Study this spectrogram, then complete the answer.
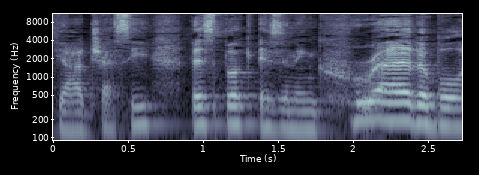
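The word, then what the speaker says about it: Yaa Gyasi: I used to think this author's name was pronounced Yagyasi, but it's actually pronounced Yad Jesse.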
